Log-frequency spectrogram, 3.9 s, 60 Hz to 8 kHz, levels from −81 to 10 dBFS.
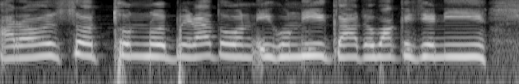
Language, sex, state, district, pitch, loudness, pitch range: Chakma, male, Tripura, Unakoti, 300 Hz, -12 LUFS, 295-310 Hz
